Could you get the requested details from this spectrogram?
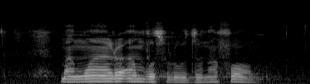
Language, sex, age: Venda, male, 23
